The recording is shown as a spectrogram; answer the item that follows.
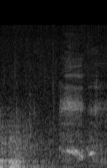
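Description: A deep thunder-like rumble with a rain-like hiss, dying away within the first half second. Then a man gives a short strained cry that falls in pitch, a little past the middle.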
